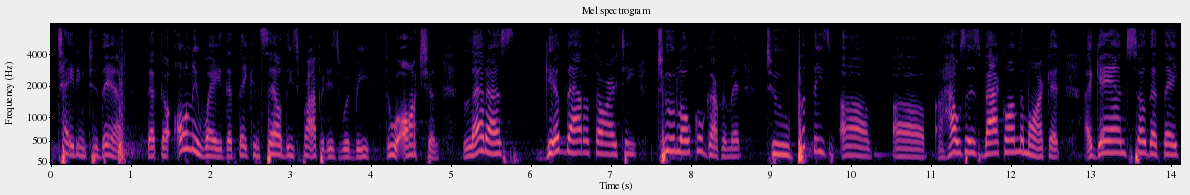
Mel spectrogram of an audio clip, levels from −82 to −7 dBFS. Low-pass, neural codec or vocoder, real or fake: 7.2 kHz; none; real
